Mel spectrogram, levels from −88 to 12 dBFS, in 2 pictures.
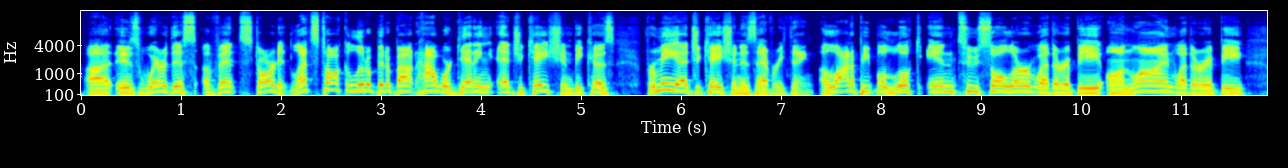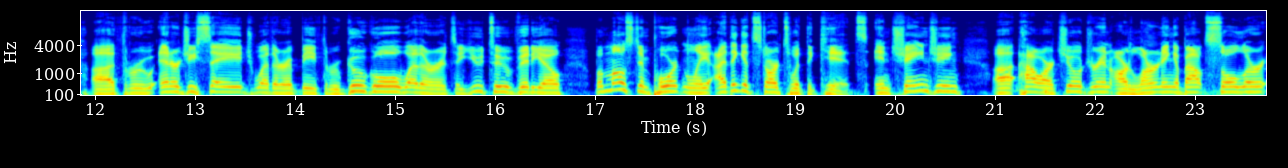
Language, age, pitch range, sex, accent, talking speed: English, 30-49, 145-195 Hz, male, American, 175 wpm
